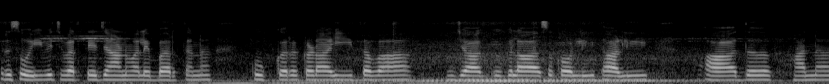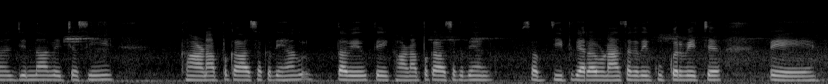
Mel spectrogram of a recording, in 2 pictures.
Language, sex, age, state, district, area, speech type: Punjabi, female, 30-45, Punjab, Ludhiana, urban, spontaneous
